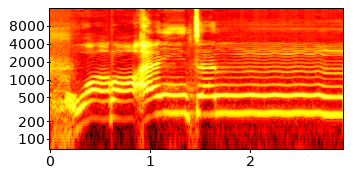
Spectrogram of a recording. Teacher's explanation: Ra'ai jannasa, alif lam bertemu dengan nun, di sini masuk alif lam syamsiah atau idgham syamsiah. Idgham artinya memasukkan, dia menghilangkan alif lam langsung masuk kepada annasa. Fathah na bertemu dengan alif, maka dibaca dua harakat sebagai mad tabi'i.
